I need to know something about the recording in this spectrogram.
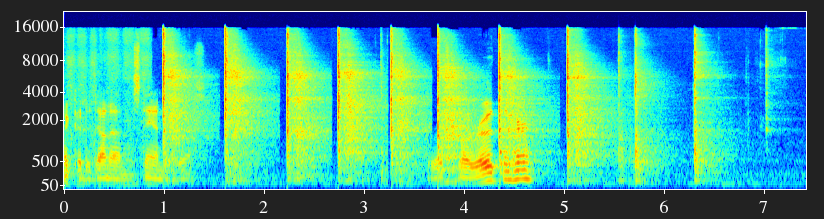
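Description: A hand tool knocks sharply against metal again and again, ringing in an echoing room.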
